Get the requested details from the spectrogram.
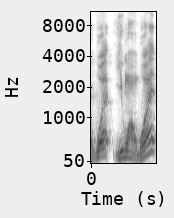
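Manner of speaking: stern, menacing, threatening father voice. Speaker acts out a dad coming home to pop his belt, acting as dad. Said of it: "daddy to come home and pop that belt and say".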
